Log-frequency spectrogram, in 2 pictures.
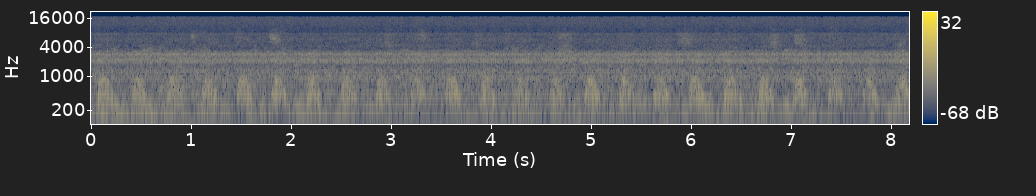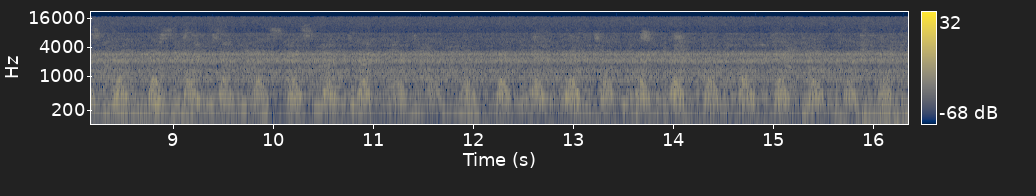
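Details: Fetal heartbeat at about 9 weeks of pregnancy on a Sonoline B fetal Doppler: rapid, fairly regular whooshing pulses near 170 a minute over a steady hum. The monitor was not registering the right heart rate.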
